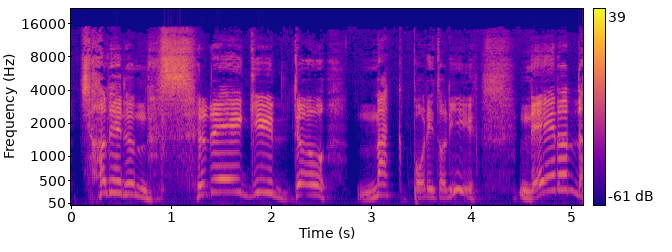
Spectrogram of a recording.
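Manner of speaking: put-on theatrical British accent, swooping high with long pauses. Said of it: "I'm gonna do a British accent".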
